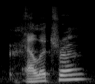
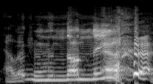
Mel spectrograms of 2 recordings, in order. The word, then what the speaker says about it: Elytra: It's Elytra. It's pronounced Elytra.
